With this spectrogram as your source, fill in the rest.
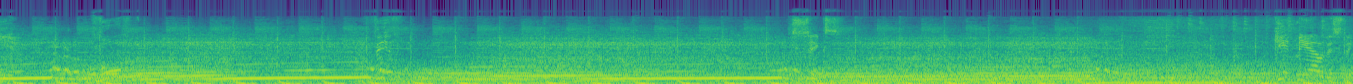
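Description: A Signal GTR race car accelerating hard through third and fourth gear, engine note climbing in rising sweeps with a gear change roughly every four seconds, loud and close from inside the car, with a voice talking over it.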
